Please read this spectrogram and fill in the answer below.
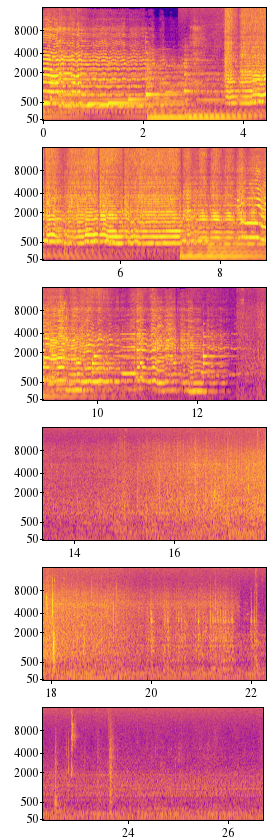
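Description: Score music on bowed strings, cello and violin over a deep bass, that cuts off suddenly about halfway through. Then a car drives by: its engine and tyre noise swell to a peak and fade, over a steady low hum.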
